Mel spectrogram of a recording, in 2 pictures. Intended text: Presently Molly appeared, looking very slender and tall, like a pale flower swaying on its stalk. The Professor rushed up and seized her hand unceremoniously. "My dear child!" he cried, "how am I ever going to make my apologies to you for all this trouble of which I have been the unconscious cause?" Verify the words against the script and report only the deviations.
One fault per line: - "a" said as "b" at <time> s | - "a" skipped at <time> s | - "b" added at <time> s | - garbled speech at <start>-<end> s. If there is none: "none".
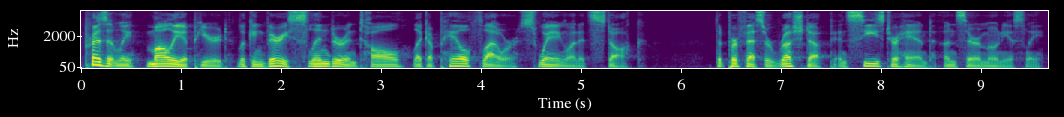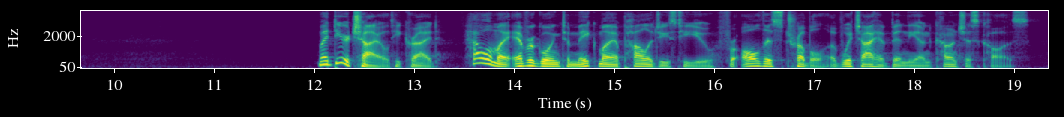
none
